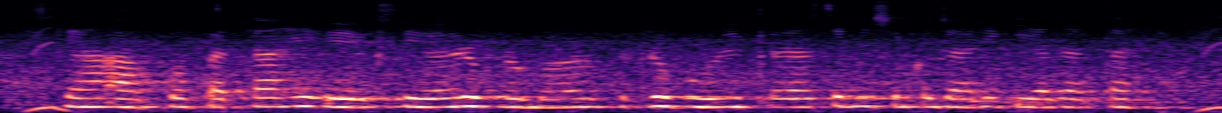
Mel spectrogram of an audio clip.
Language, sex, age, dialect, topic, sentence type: Hindi, female, 18-24, Awadhi Bundeli, banking, statement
